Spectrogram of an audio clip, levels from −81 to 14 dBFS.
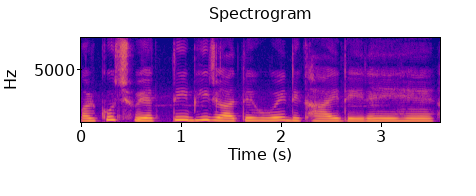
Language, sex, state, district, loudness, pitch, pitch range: Hindi, female, Jharkhand, Palamu, -14 LUFS, 225 Hz, 215-250 Hz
